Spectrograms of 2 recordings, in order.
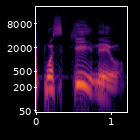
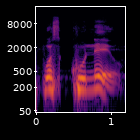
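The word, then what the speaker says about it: προσκυνέω: Le mot proskuneo, ou plutôt pour une bonne prononciation, c'est proskineo. Proskineo. Mais dans le grec ancien, il dit proskuneo.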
